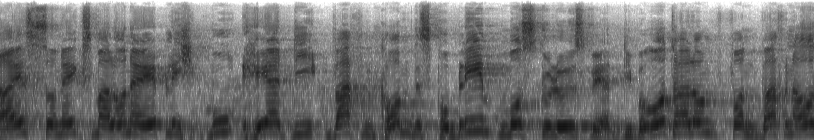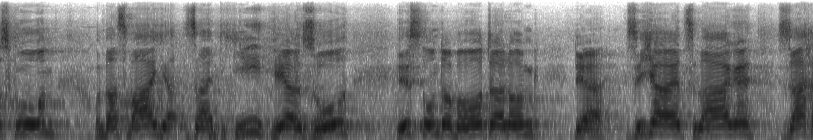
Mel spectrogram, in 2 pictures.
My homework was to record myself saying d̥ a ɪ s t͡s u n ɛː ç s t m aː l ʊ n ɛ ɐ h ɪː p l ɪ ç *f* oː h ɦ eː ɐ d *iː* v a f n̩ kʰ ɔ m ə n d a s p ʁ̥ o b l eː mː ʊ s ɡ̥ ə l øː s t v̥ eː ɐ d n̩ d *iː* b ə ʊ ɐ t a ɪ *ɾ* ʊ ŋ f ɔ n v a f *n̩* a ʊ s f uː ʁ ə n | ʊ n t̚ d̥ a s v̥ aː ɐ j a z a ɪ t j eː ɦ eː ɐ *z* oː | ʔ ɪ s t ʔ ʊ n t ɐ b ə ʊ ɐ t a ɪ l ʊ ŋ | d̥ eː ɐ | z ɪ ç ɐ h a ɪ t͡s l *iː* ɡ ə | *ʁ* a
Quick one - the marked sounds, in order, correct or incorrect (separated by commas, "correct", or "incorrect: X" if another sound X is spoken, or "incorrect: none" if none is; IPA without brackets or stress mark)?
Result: incorrect: v, correct, correct, incorrect: l, correct, correct, incorrect: aː, incorrect: z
